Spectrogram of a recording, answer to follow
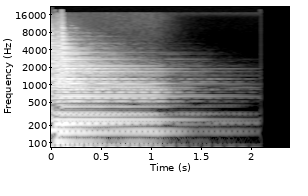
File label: D Suspended 2nd Flat 5th D Bass Standard; 12,11,0,13; strummed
